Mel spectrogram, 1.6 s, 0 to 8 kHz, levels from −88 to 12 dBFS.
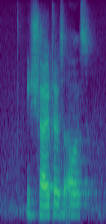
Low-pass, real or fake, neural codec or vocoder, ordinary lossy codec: none; fake; codec, 16 kHz, 1 kbps, X-Codec, HuBERT features, trained on general audio; none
